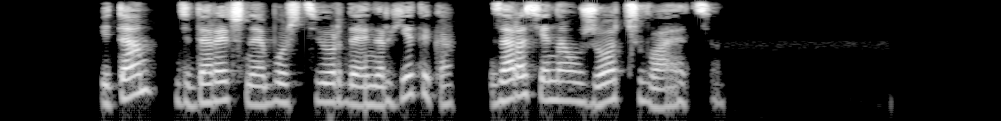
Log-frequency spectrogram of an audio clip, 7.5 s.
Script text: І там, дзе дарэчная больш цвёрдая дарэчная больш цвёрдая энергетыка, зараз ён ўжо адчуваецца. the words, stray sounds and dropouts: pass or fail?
fail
